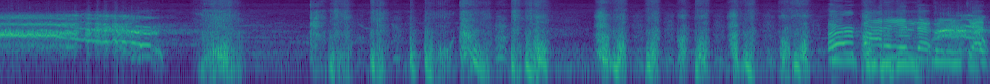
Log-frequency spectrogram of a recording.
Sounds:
inside a large room or hall, beatboxing

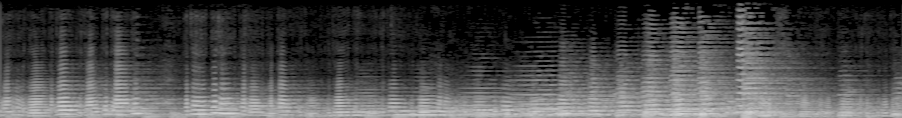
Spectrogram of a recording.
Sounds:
playing trombone, music, brass instrument, trombone

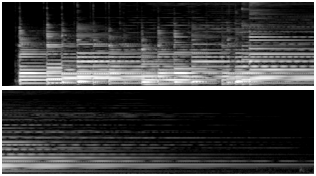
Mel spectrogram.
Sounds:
strum

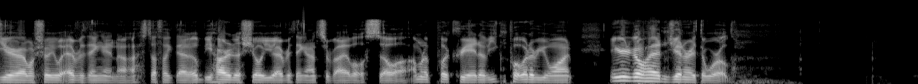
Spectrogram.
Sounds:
speech, inside a small room

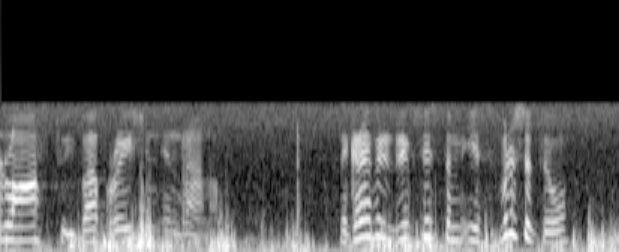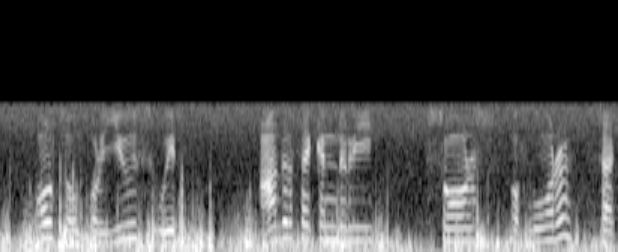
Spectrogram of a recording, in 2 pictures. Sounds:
speech

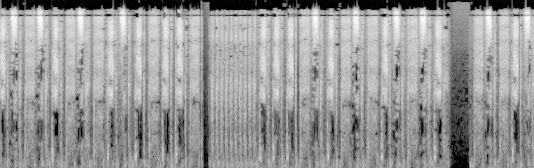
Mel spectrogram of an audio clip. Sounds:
beat boxing

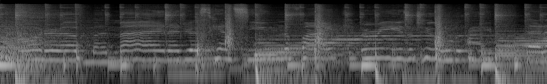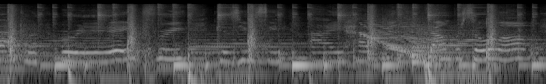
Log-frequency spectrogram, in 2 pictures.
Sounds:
music

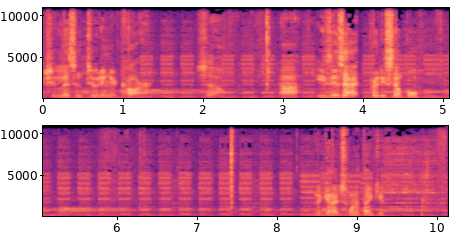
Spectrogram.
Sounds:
speech, music

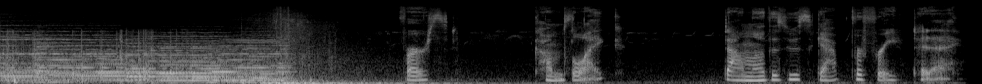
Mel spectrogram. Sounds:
speech, music

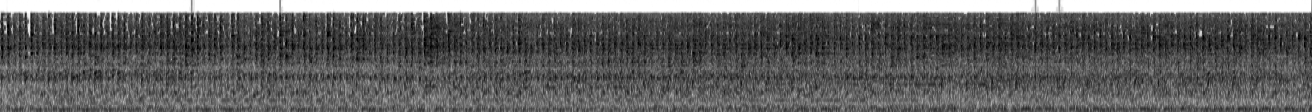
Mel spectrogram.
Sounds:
idling, engine

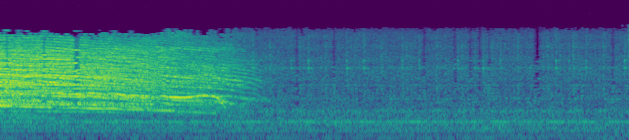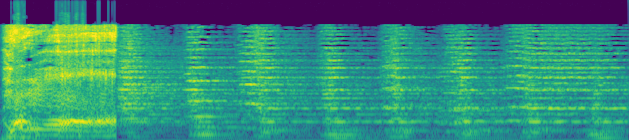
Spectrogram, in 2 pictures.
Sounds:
inside a large room or hall, music

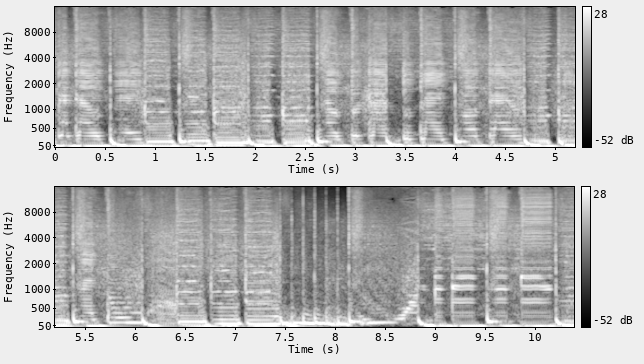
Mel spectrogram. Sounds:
dubstep, music

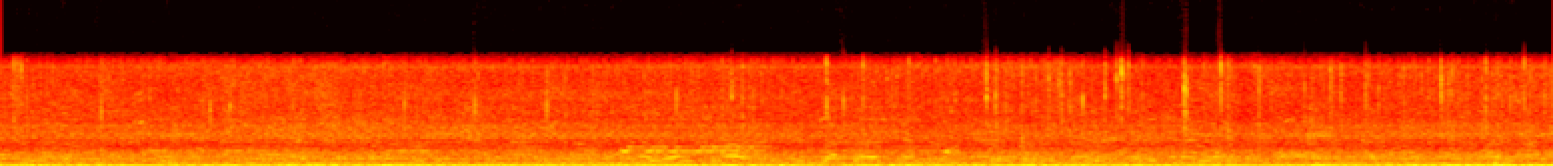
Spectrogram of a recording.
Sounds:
speech

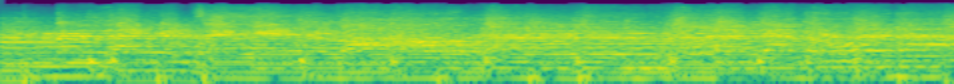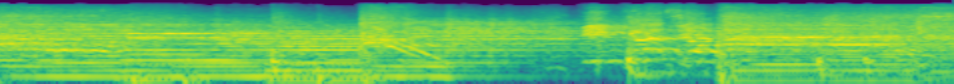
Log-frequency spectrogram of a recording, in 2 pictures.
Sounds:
music

